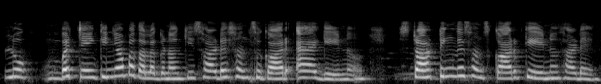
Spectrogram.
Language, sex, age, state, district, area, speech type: Dogri, female, 18-30, Jammu and Kashmir, Samba, rural, spontaneous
